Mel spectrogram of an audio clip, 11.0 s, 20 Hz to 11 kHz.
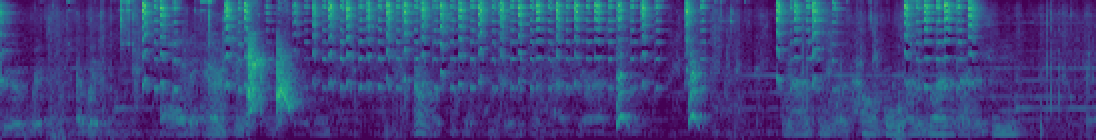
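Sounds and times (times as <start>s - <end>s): toy squeaker squeaking: 1.2s - 10.0s
puppy whining and yelping: 2.5s - 8.4s.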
